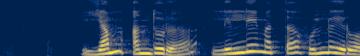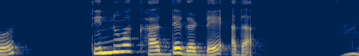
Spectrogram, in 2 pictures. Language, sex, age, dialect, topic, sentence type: Kannada, female, 36-40, Northeastern, agriculture, statement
